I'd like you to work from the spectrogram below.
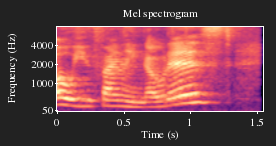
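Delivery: mock cheeky, sassy, pointed tone. Retelling a book heroine's reply to her husband: imitating a sassy retort. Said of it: "trying to be all sassy and stuff".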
